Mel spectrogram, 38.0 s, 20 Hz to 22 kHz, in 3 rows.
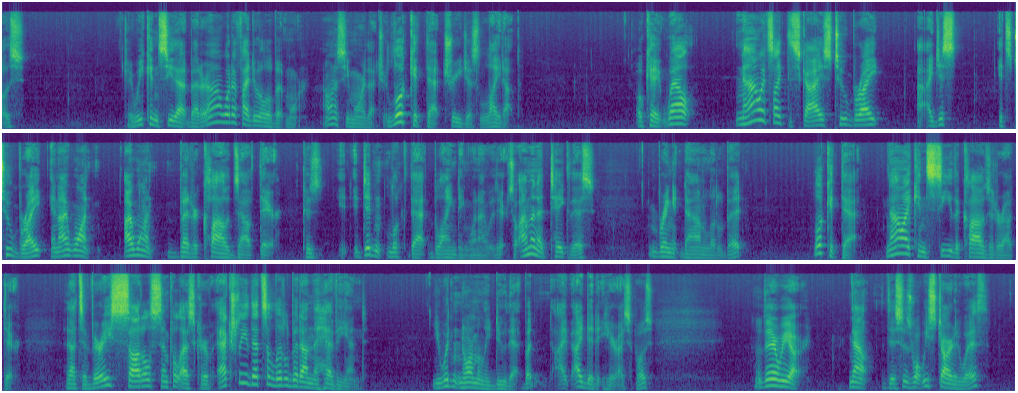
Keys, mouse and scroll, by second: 3.3-4.7 drag, 20.4-22.8 drag, 33.5 click, 36.7 click.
